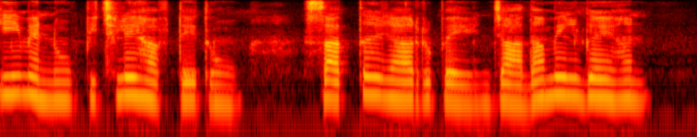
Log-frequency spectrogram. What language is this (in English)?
Punjabi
